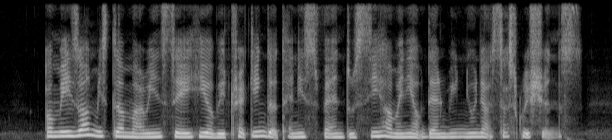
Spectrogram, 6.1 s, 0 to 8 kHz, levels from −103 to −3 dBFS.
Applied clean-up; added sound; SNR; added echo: none; none; none; none.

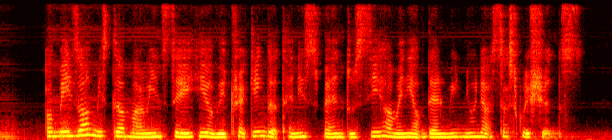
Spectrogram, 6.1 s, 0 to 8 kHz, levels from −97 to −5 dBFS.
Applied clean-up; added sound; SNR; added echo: neural separator model SepFormer DNS4.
